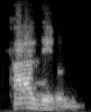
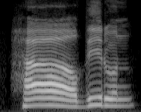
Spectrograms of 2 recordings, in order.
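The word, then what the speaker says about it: حاضرون: হাজিরুন। Good. হাদিরুন, মূলত শব্দটা হচ্ছে হাদির, দদ। তো আমাদের এই দেশে হাজিরুন। দদটা এসে বর্গীয় জ বর্গীয় জ উচ্চারণ পড়বে।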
